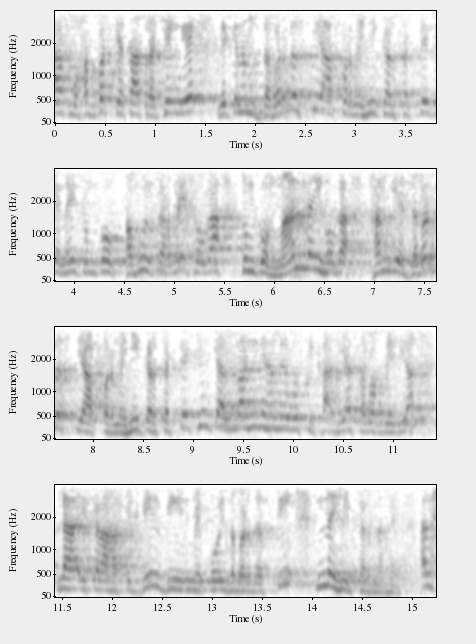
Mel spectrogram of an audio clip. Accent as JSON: {"language": "Urdu", "country": "India", "said": "O Indians, I am also Indian, الحمد للہ. اے ہندوستانیوں، میں بھی ہندوستانی ہوں، میں ہندوستانی مسلمان ہوں الحمد للہ."}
